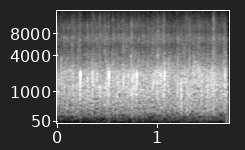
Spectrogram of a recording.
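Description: Steady applause from an audience at a school's annual function, honoring the management: dense, continuous clapping at moderate loudness with no voices over it.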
